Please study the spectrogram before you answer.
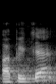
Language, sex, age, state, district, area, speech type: Sanskrit, male, 60+, Karnataka, Uttara Kannada, rural, spontaneous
